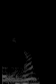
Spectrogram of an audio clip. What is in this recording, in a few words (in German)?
"Vino" Spanisch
